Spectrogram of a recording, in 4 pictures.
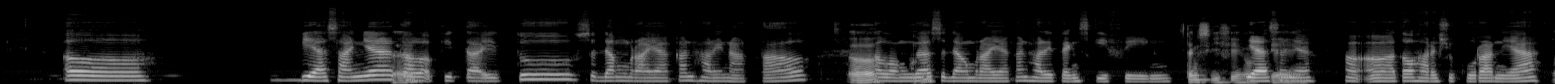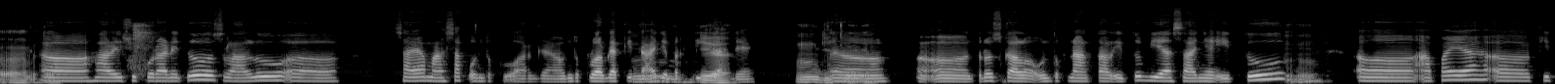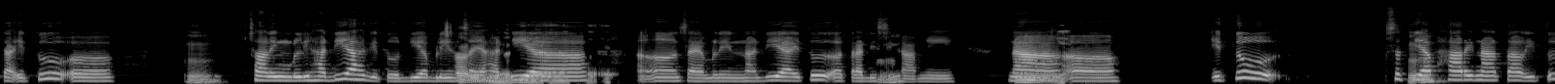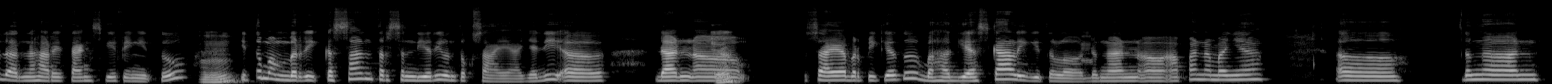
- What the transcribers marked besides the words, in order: mechanical hum; other background noise; tapping; background speech
- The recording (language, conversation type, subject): Indonesian, unstructured, Apa momen paling membahagiakan yang pernah kamu alami bersama keluarga?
